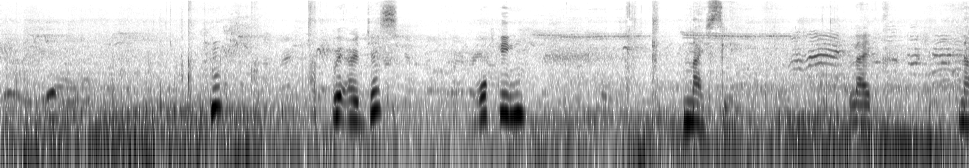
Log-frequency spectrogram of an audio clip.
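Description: A middle-aged woman speaks cheerfully close by.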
